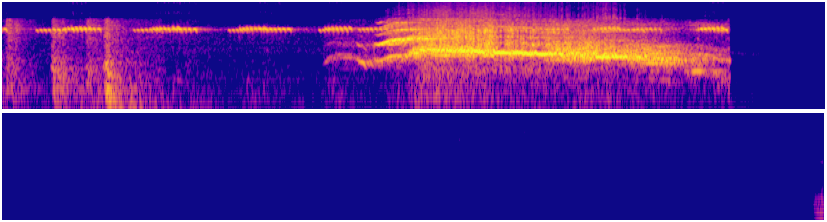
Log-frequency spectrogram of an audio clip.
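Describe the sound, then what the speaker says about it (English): A woman's scream in a radio drama, a loud wavering cry lasting about two seconds after a few chirping insect-like tones, then abrupt silence. "Sounds like a woman screaming."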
